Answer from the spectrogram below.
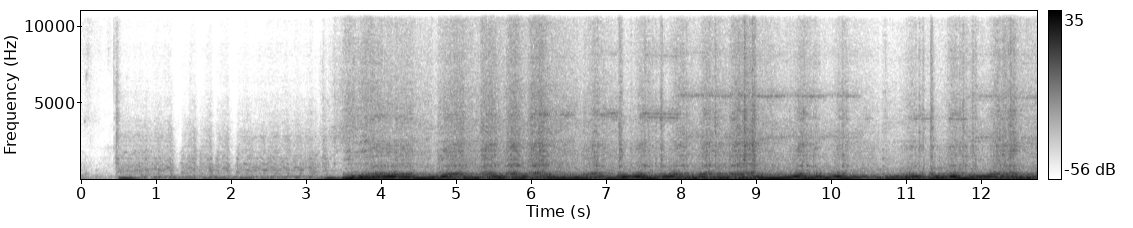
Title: cold hard start on an old 1971 Plymouth fury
